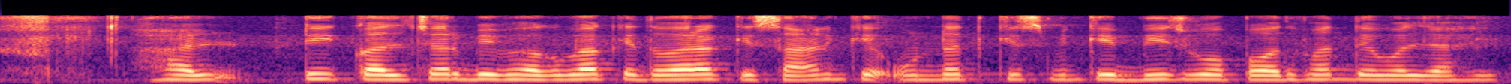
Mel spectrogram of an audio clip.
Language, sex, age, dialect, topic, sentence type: Magahi, female, 31-35, Western, agriculture, statement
